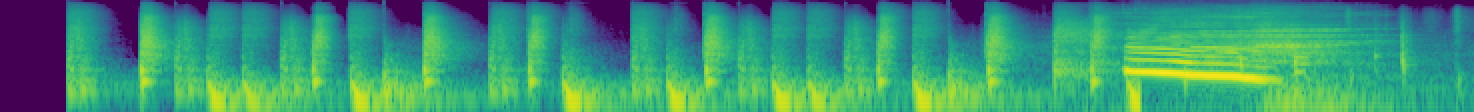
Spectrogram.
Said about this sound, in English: That yawn was intentional, because the fifth best way to exercise your brain, and this is for me the most surprising thing in this book. You know the fifth best way? It is actually to yawn.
